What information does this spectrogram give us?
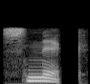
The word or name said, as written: snick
